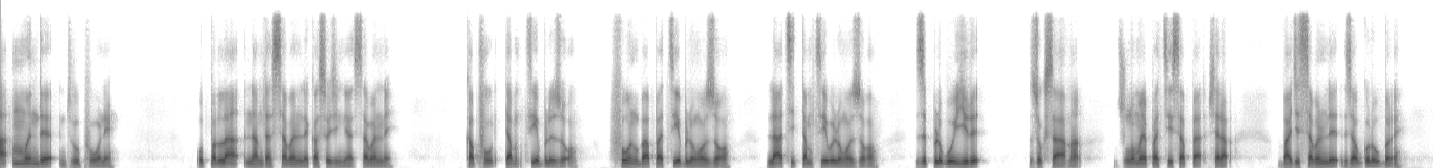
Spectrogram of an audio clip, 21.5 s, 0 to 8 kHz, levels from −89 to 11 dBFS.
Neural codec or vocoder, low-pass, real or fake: codec, 24 kHz, 0.9 kbps, WavTokenizer, large speech release; 7.2 kHz; fake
